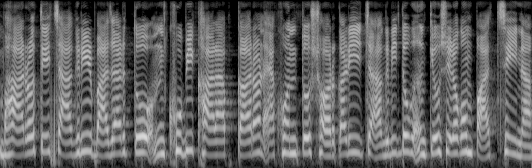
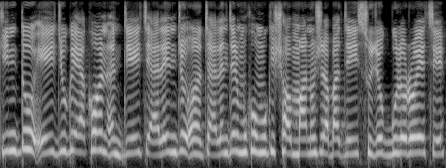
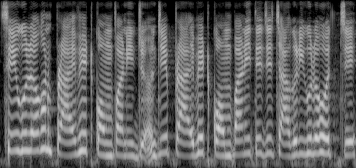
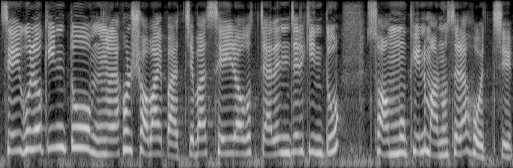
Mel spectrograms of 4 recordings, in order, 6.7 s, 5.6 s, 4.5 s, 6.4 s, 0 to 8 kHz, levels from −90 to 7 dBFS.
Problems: background sounds at intervals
